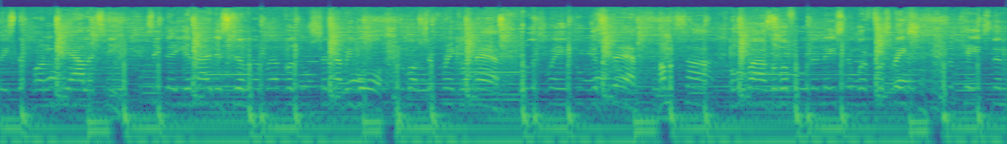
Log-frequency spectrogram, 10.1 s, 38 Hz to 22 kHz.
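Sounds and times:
deep bass line: 0:00.0 - 0:10.0
person rapping: 0:00.0 - 0:10.0
steady drum beat: 0:00.0 - 0:10.0.

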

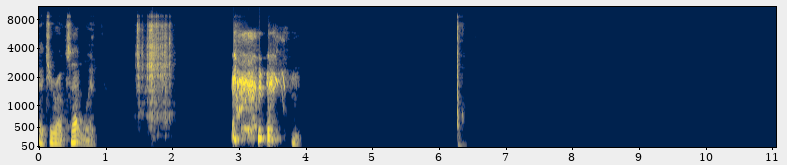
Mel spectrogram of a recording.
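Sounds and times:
man coughing: 0:02.9 - 0:04.0.

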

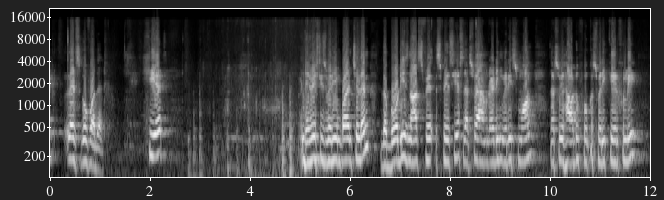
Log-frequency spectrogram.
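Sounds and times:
soft knocks: 0:02.7 - 0:05.2
cloth scrubbing a whiteboard: 0:02.8 - 0:05.2.

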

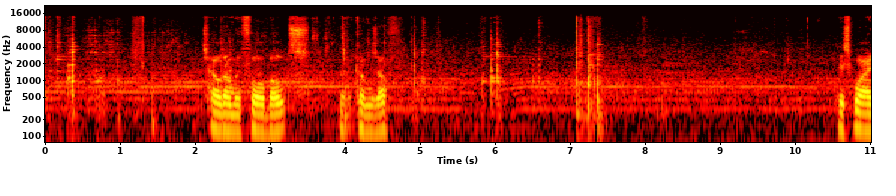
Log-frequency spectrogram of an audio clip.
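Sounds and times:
faint metallic ring: 0:00.0 - 0:01.7, 0:05.8 - 0:07.6.

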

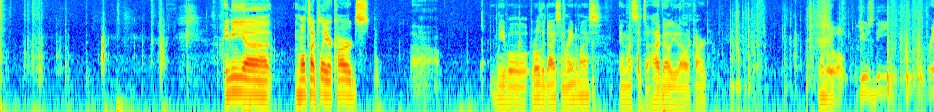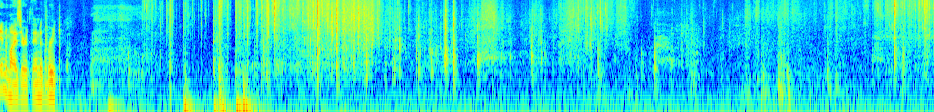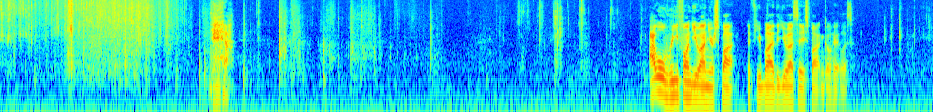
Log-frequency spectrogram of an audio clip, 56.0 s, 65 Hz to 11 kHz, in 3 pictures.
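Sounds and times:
plastic wrapping crinkling: 0:21.4 - 0:31.5, 0:35.6 - 0:41.2, 0:55.1 - 0:56.0.

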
